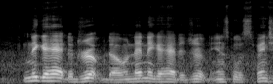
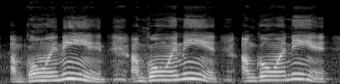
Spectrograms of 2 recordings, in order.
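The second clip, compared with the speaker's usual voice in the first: raised voice, slow and chanting "I'm going in"; classmate hyped up; 5 semitones higher, much slower than usual. Retold or imitated. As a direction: psych yourself up for a fight, a little higher. Classmate hyping himself to fight.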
